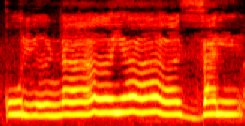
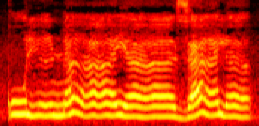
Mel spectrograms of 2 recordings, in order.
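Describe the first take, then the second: First: The last word ends on a stopped consonant. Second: The last word ends with an added vowel. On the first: The speaker calls it right. "Bunyikan alif lam yang mati ini jangan dilantunkan" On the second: The speaker calls it wrong. "dia kata zala. Tak betul ya"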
